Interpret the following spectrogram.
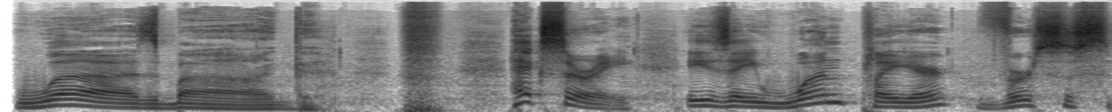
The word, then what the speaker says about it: Würzburg: Is that how you pronounce it? Würzburg. Würzburg.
